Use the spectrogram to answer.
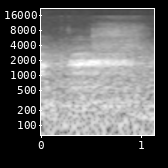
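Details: A brief, noisy snorting breath from a sleeping infant with a cold and cough, typical of a blocked nose; nasal congestion.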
